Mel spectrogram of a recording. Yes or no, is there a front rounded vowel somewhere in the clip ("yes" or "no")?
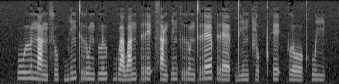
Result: no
